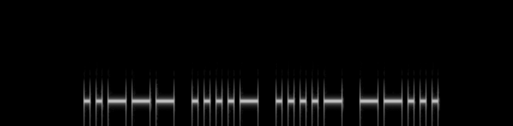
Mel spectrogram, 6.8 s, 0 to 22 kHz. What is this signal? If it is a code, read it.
Morse code, heard as a keyed tone, about 15 wpm, 700 Hz. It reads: 2447
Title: Numbers - 4-Digit 15wpm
